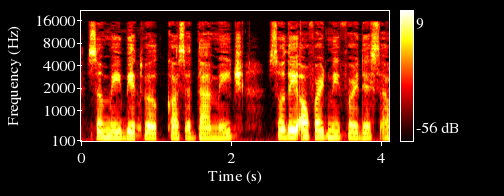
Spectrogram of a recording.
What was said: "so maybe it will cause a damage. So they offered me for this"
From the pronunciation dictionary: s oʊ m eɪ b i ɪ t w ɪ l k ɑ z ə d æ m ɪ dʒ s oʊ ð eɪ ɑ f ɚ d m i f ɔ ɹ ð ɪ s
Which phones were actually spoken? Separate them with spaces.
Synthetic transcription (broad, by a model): s oʊ m eɪ b i ɪ t w ɪ l k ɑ s ə d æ m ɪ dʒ s oʊ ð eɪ ɑ f ɚ d m i f ɔ ɹ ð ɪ s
